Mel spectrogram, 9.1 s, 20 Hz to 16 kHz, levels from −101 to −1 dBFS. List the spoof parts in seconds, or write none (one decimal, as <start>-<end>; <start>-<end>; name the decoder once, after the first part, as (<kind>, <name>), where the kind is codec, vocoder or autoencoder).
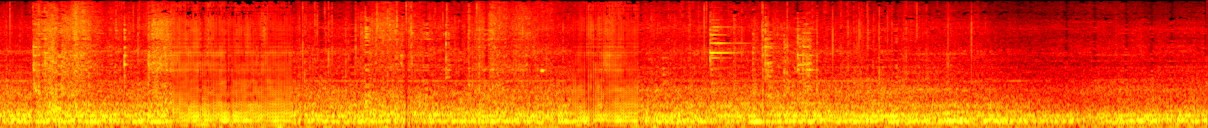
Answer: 1.3-2.2 (vocoder, BigVGAN v2); 4.3-4.8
